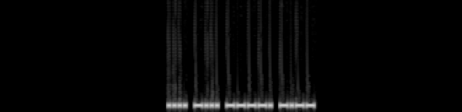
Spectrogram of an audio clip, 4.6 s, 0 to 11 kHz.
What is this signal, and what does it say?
Morse code, heard as a keyed tone, about 46 wpm, 700 Hz. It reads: HB9Y
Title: DXCC-100 Call Signs - 4 Characters - 45wpm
